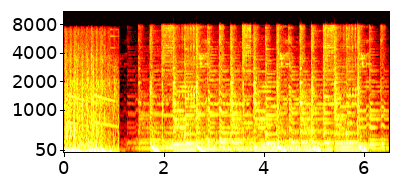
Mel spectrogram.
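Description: Rapid gunfire from smugglers: dense bursts of many sharp shots that run almost without pause over a steady low rumble, loud throughout after a brief dip near the start.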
